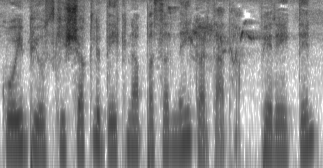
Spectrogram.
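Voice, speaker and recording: A woman giving scripted storytelling narration for a cartoon, in a mellow voice. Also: lowish voice, steady tone, moderate pace, a little hiss or hum.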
